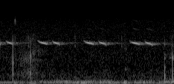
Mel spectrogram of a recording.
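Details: Korhaan calling during an early-morning July safari drive at 6:30 AM in Sabi Sand, South Africa: thin, high whistled notes in quick pairs, repeated about every half second, over a low rumble of engine and outdoor noise.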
